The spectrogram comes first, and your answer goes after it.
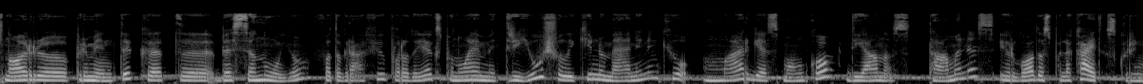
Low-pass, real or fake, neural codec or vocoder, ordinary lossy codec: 14.4 kHz; fake; vocoder, 48 kHz, 128 mel bands, Vocos; MP3, 48 kbps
